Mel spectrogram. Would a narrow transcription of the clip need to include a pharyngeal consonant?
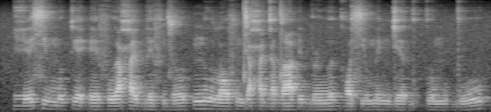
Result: yes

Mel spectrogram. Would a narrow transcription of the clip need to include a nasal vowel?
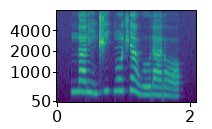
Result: yes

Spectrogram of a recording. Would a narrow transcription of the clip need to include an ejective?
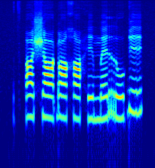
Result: yes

